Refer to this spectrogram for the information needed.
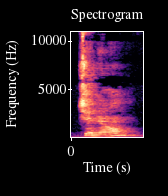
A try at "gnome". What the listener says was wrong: no, no, it's gnome. See how? It's because the G is silent. That's why.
